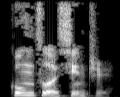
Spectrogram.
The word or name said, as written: 性质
